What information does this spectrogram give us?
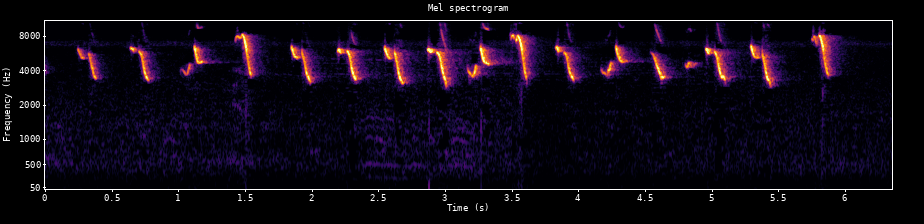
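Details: Brazilian saffron finch singing in courtship: a continuous, even stream of loud, sharply descending high chirps, close to three per second, with a few shorter lower notes mixed in.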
